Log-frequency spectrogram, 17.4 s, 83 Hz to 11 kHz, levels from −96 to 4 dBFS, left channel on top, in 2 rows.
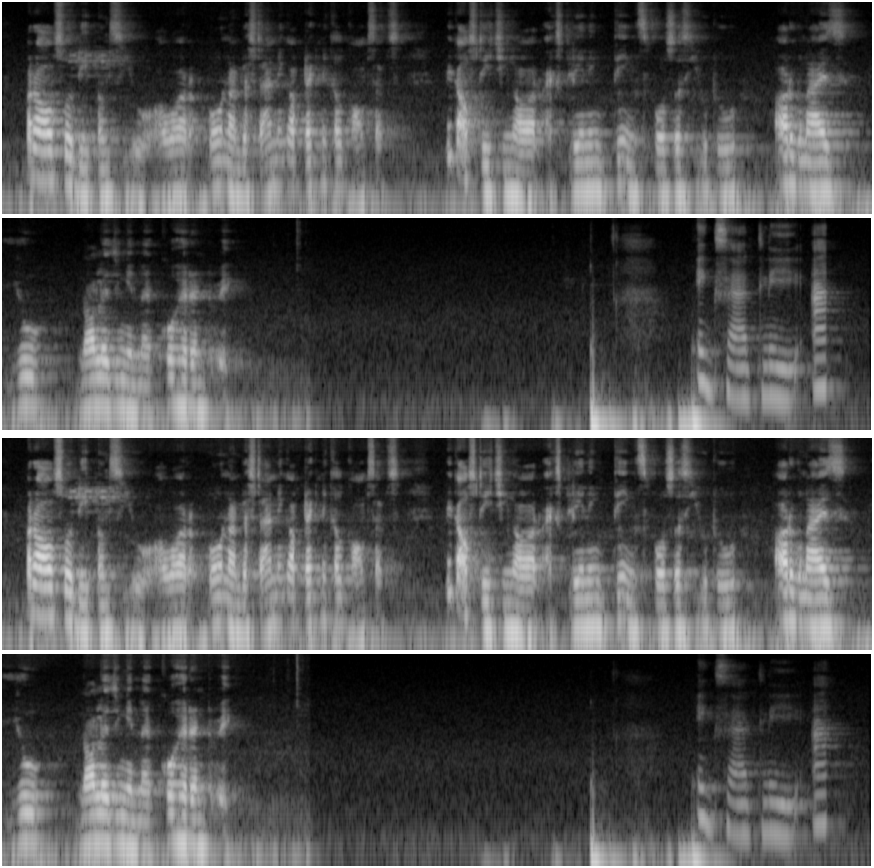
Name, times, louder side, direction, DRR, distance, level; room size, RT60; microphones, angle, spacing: voice 1, 0.3-4.0 4.5-7.3 7.7-8.4 8.8-9.1 9.5-11.0, right 3 dB, 25° right, 0.5 m, -24 dB
voice 2, 14.6-15.2 15.5-17.0, left 4 dB, 45° left, 0.5 m, -30 dB
15.5 x 9.8 x 7.0 m
head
